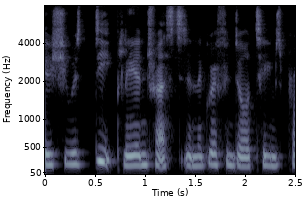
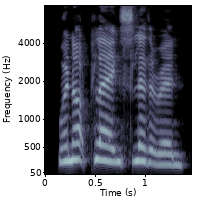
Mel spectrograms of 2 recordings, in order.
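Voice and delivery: loud, higher, angry announcement; 5 semitones higher, 10 dB louder than usual. A narrator's reading. Captain telling his team of unwelcome news, very angry. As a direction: break bad news angrily. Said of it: "looking very angry".

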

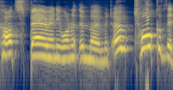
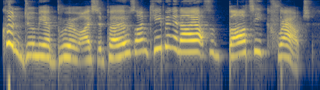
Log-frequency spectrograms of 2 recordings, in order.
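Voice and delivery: loud, cheerful and raised in pitch; 6 semitones higher, 13 dB louder than usual. A narrator's reading. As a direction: boom it out like a jolly official. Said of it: "Bagman turned most cheerfully back".

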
